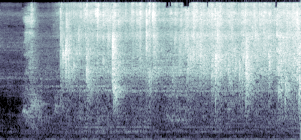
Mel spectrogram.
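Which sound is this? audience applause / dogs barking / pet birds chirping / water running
water running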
